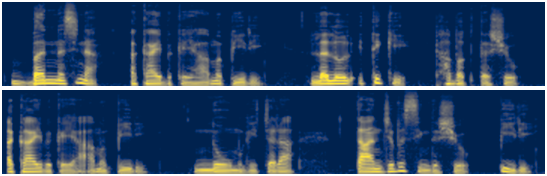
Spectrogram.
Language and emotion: Manipuri, neutral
